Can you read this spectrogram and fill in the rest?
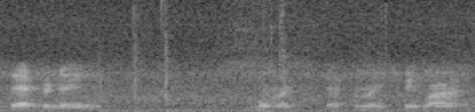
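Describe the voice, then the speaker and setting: Gravelly man, relaxed. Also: fairly low pitch, moderate pace, background noise. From Middle Tennessee. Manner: relaxed, many "uh" fillers. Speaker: musician guest. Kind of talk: casual interview answers. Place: remote link to a TV studio.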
